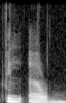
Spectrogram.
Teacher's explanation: دود پر جھٹکا نہیں آتا ہے، تو دود کو بغیر جھٹکے کے پڑھیں گے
